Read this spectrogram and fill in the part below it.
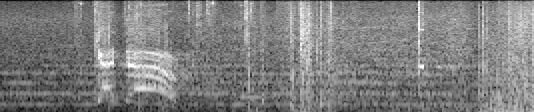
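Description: A young woman shouts urgently.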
